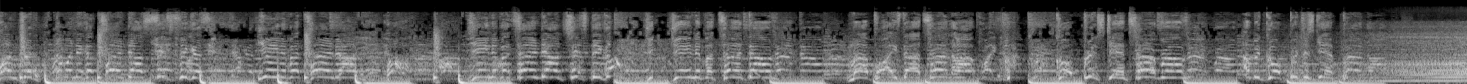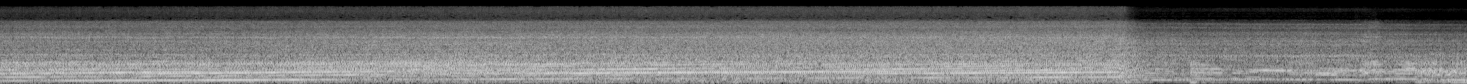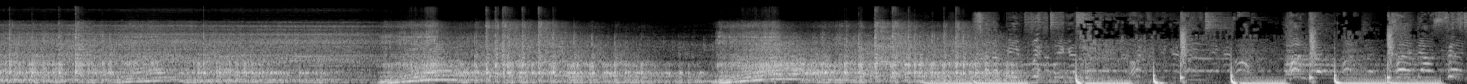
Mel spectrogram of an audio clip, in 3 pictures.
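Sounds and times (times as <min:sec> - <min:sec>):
engine blips: 0:06.2 - 0:43.8
car engine revving under load: 0:11.9 - 0:40.8
exhaust pops and crackles: 0:29.2 - 0:32.4, 0:34.0 - 0:36.5, 0:37.7 - 0:40.2.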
